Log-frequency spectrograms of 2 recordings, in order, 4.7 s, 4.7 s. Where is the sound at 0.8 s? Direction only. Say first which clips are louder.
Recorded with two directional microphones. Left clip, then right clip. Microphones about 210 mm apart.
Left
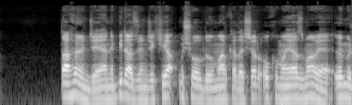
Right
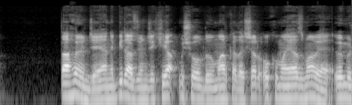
Left 1 dB; 25° left (ahead or behind).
